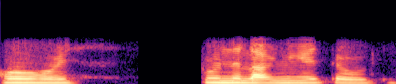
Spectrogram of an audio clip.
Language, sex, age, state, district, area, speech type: Manipuri, female, 18-30, Manipur, Chandel, rural, conversation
